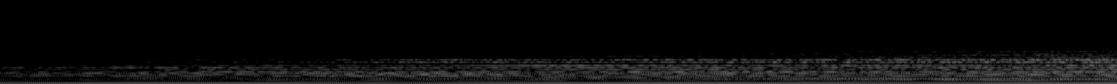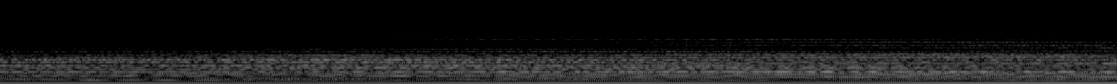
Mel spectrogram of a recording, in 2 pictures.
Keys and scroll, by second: 10.6 space, 14.3 space.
